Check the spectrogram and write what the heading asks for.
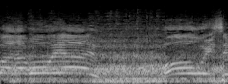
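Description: A race commentator's voice, high-pitched and excited, over a steady background of crowd and roadside noise.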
